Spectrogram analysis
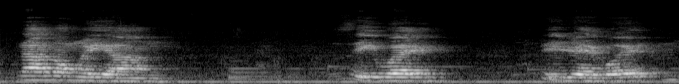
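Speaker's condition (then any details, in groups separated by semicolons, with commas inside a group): ALS; voice sounds impaired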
